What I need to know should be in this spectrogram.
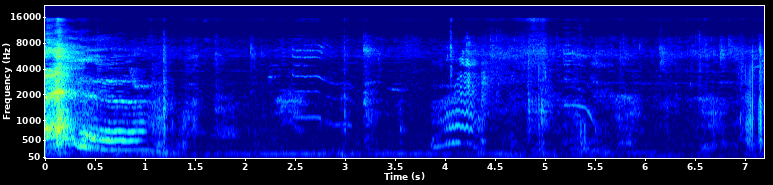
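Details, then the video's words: A loud, drawn-out, lower cat cry falls in pitch at the start, followed by quieter wavering meows and scattered short calls from the cat and black kitten, with a low room hum underneath. "Cute Cat And Kitten | Black Kitten | Meowing | Kitten Sound"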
